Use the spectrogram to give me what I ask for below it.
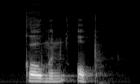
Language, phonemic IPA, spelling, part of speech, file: Dutch, /ˈkomə(n) ˈɔp/, komen op, verb, Nl-komen op.ogg
- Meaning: inflection of opkomen: 1. plural present indicative 2. plural present subjunctive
